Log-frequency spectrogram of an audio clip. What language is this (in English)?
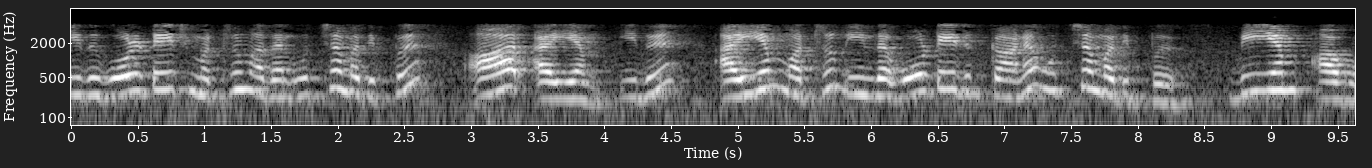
Tamil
